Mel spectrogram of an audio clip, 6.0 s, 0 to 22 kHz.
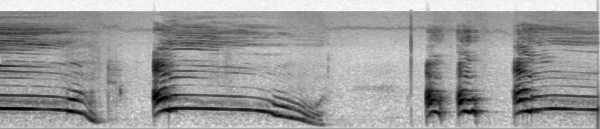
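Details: Pet dog howling at the big full moon: long tonal howls near 500 with strong harmonics, each holding steady then sliding steeply down, broken by short sharp yelps before a new howl starts; quiet between.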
